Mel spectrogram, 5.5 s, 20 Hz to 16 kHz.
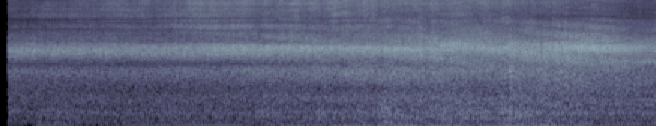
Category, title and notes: Sound effects > Vehicles
tampere bus19
transportation, bus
